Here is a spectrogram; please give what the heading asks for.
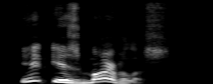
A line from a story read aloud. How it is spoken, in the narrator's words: exclaimed D'Arnot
